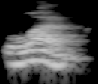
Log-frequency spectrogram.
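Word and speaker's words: وَرْد: And the last letter here is dal, also as a silent, so it is ward.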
